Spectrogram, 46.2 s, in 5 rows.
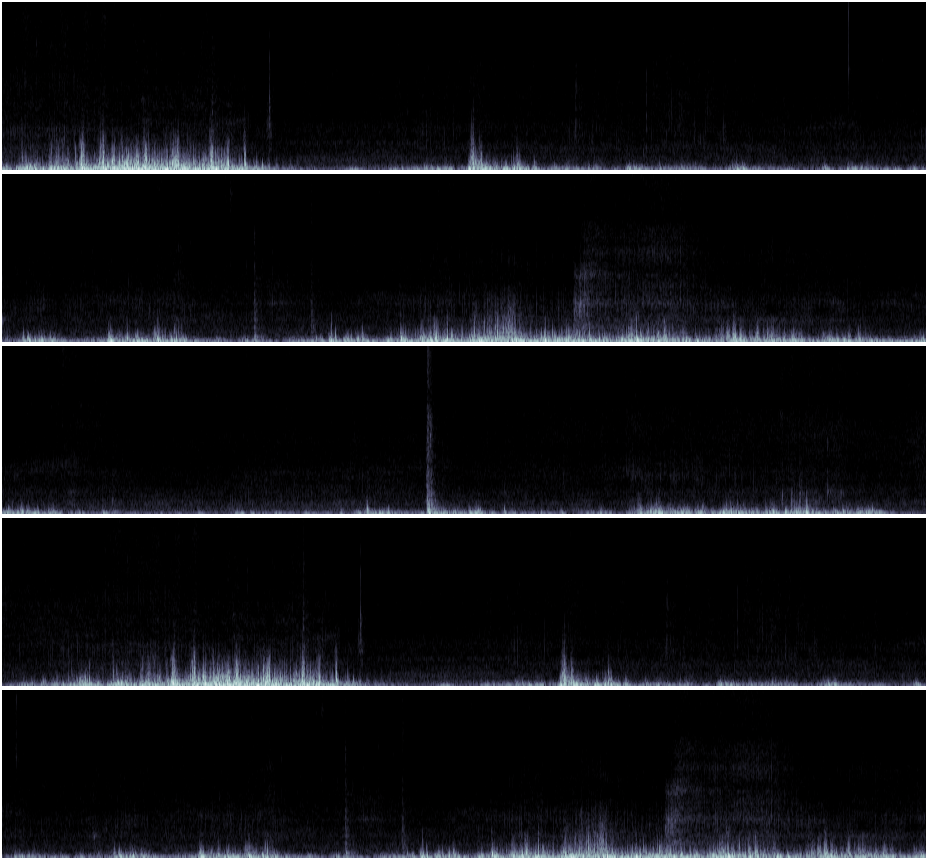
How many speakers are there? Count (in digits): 0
